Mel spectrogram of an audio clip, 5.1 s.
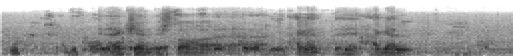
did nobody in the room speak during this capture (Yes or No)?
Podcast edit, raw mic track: No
